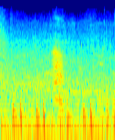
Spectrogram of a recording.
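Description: A man grunts and groans while being carried.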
